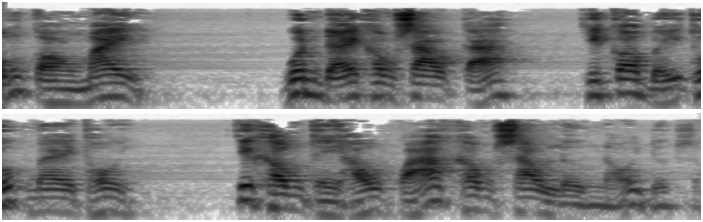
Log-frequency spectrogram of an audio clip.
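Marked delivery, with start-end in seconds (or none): none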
